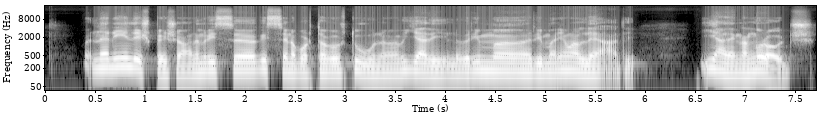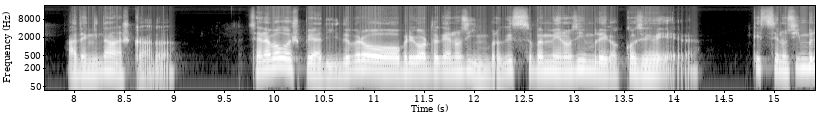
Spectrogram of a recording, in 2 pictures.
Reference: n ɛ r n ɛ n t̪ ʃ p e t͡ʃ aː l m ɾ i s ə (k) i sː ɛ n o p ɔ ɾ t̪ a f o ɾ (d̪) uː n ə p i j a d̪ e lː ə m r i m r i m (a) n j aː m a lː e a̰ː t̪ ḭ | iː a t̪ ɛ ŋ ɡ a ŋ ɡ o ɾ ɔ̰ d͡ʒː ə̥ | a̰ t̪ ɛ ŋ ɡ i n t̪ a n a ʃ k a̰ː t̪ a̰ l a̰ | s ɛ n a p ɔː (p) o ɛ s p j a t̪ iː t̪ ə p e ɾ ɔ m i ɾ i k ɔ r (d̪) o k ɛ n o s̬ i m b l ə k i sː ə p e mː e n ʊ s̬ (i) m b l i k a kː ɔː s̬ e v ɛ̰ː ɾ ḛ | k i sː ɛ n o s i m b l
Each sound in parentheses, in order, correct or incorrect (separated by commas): correct, incorrect, correct, incorrect, correct, correct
